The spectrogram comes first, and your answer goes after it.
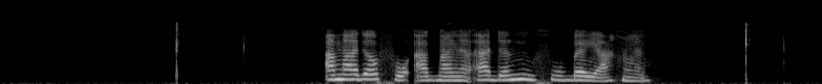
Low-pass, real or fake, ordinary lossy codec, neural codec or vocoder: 7.2 kHz; fake; none; codec, 16 kHz, 2 kbps, FreqCodec, smaller model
